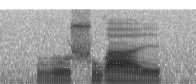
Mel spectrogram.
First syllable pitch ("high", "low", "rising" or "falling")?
rising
